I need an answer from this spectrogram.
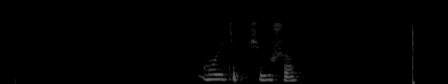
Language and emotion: Russian, neutral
